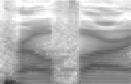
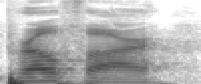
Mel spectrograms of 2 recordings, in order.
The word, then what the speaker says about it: Profar: Jerks and Profar blows the Jerks and Shofar. Right. And not literally. that's a rhyme. He's not literally. Jewish. No, he's not Jewish, but his name rhymes with Shofar.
